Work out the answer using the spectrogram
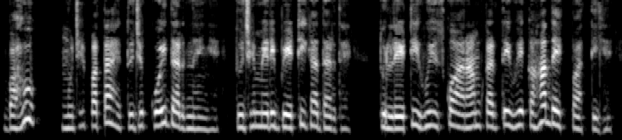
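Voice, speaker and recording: A woman's voice: sits high, a little fast, dark tone, dry recording, clean studio sound, lightly acted. A woman voicing a harsh, scolding middle-aged mother-in-law in a cartoon family drama. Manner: scolding, accusing.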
